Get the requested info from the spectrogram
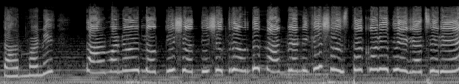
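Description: A performer voicing a devoted, excitable young female serpent attendant in a fairytale cartoon, eager and repetitive. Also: very high-pitched, fast talker. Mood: excited. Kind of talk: Bengali fairytale cartoon voice acting. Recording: loud music under the voice.

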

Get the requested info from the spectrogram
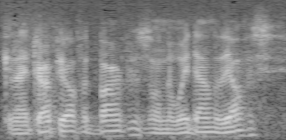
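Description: A man's voice: fairly low pitch, racing, noisy background, close to an everyday voice. An actor playing a genial, probing middle-aged father in a 1950s film drama, folksy and casual in his questions. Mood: breezy. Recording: old film soundtrack under loud music.

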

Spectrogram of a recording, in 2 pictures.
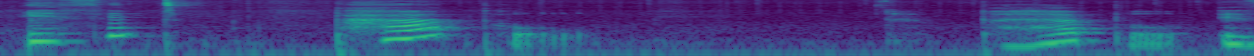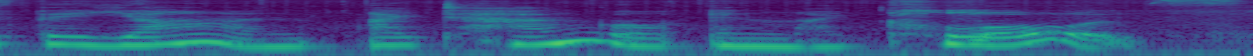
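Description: A woman in her forties reading a picture book aloud to young children, putting simple questions to them in an animated way. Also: fairly high pitch, slow pace, a little hiss or hum. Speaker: children's storytime host and reader. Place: small room at home, indoors.

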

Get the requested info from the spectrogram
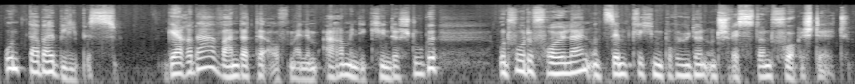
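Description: A woman's voice: deep voice, expressive, normal speed, a little mellow, no echo. A reflective grandmother looks back on her childhood as narrator of a radio play. The recording is close and dry, with hardly any room around her. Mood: reminiscing. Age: older.

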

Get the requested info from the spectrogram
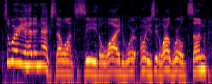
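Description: A man's voice: a little high, lively intonation, brisk, faint music behind, pitched below the performer's own voice, close to an everyday voice. A man voicing a kindly older turtle father, chipper and folksy, reading out a letter in a game. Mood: cheerful, fatherly.

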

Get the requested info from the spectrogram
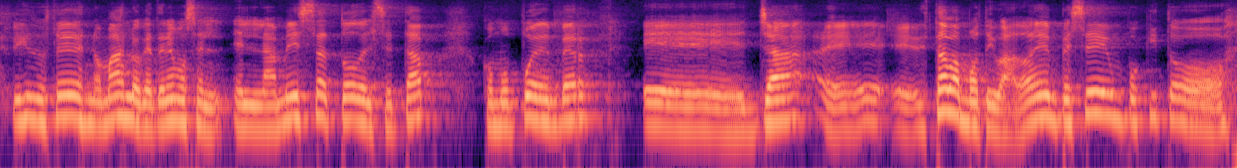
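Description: Chatty man with a creaky, higher-pitched voice. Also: a little mellow, highs cut off. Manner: chatty, informal. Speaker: host of a radio hobby channel. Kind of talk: casual product review and demo.

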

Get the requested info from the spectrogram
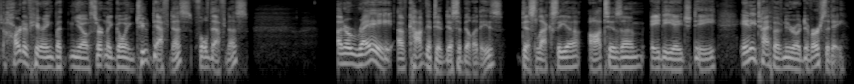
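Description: A man's voice: lowish voice, a little mellow, husky, no echo, studio quality. A man speaking as an expert podcast guest, explaining things in a conversational interview style.

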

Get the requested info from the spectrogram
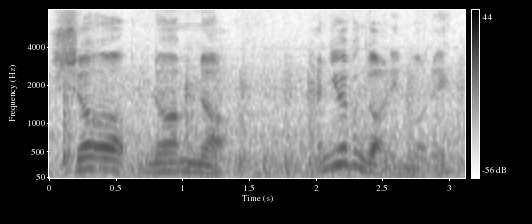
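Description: A man's voice: a little high, sing-song, a little fast. A man playing an irritable, sarcastic young man in a radio play, with a curt delivery. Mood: irritated. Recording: train noise over voice.

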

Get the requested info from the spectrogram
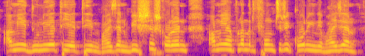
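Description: A man's voice: extremely high pitch, little pitch movement, racing, a little mellow. A man with a Bangladeshi accent voicing a frightened, simple-minded orphan man who pleads and whimpers in a comedy cartoon. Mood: desperate begging. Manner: pleading, whimpering, repeatedly addressing elders respectfully.

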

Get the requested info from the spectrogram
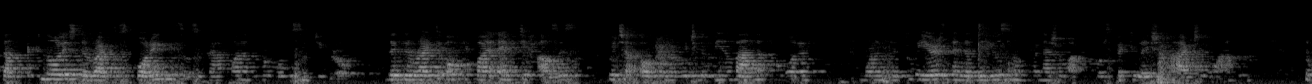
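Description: A young woman from Bulgaria giving an informal lecture in a halting, rephrasing, digressive way. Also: medium pitch. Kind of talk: informal lecture and discussion of questions. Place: university lecture room. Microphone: far camera. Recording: distant mic, muffled, echoey room, loud noise.

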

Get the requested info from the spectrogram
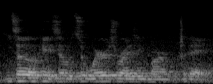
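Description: A man's voice: medium pitch, level tone, fast talker, noisy background. A man hosting an interview in an office meeting room, asking casual paraphrasing questions. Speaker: interview host. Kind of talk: onstage interview. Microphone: far room camera. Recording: very echoey room audio from far off.

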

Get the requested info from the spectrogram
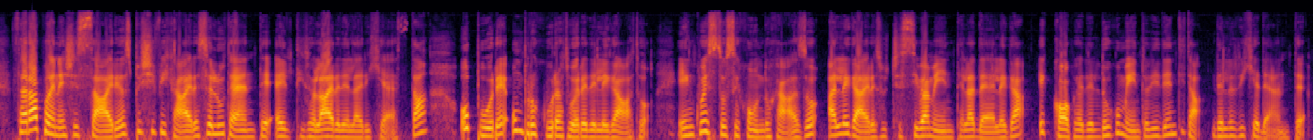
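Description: Clear-voiced woman narrating a tutorial. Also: on the low side, no echo. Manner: formal, procedural. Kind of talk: scripted instructional narration.

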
